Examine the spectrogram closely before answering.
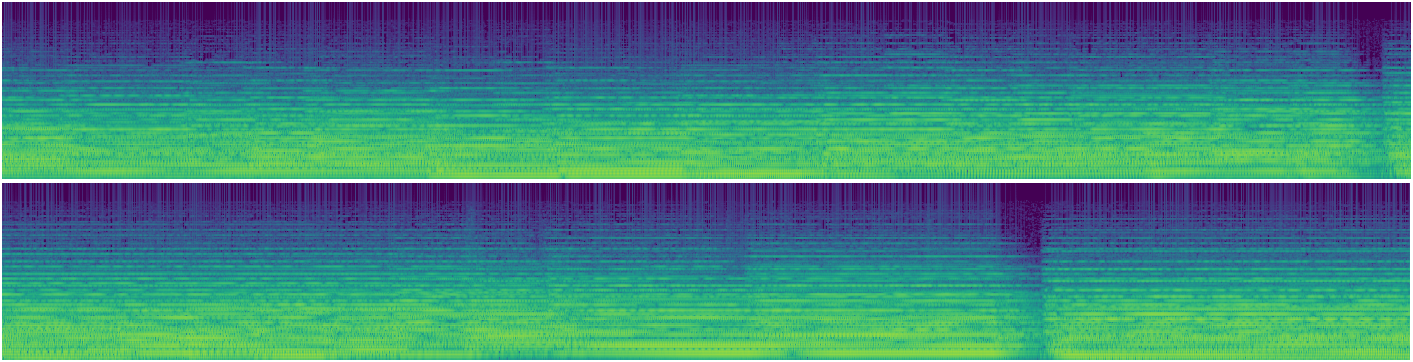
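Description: Pipe organ playing slow, held full chords over deep bass notes. The sound breaks off briefly twice between phrases, about halfway through and near the end.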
